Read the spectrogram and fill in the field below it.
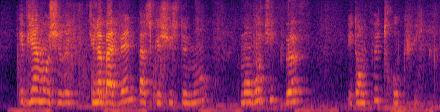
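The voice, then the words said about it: Danish accent speaking French. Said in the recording (French): “là, on entend son accent, elle est née au Danemark”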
